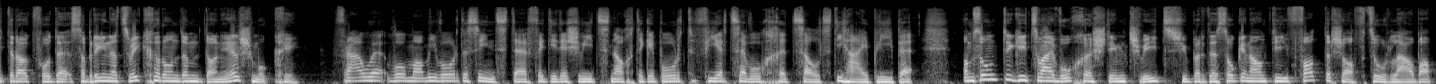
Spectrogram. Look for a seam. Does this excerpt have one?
yes; 1 cut; at 9.5 s

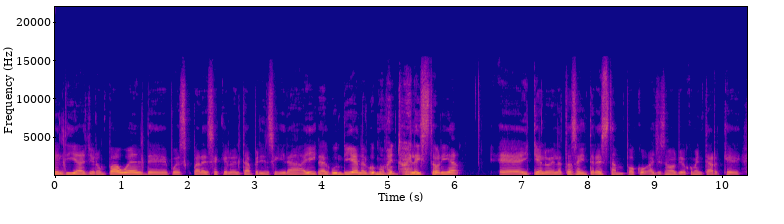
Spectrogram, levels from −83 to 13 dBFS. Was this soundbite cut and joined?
yes; 1 cut; at 3.9 s

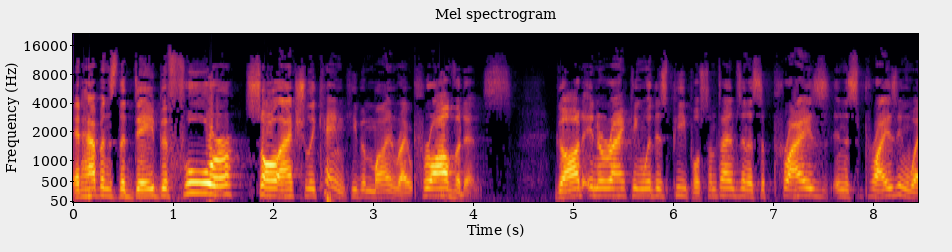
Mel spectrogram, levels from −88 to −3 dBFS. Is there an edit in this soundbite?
yes; 1 cut; at 3.4 s

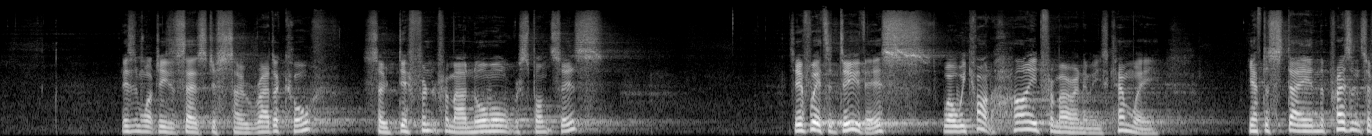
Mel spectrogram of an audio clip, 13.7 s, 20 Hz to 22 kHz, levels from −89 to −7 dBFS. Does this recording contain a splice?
no; 0 cuts

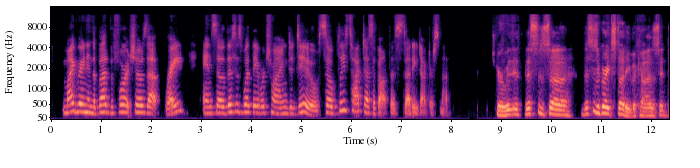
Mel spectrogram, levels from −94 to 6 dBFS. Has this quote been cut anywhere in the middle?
no; 0 cuts

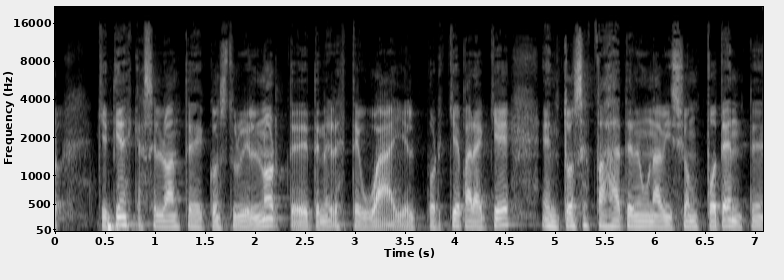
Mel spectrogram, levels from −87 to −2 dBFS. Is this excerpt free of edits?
yes; 0 cuts

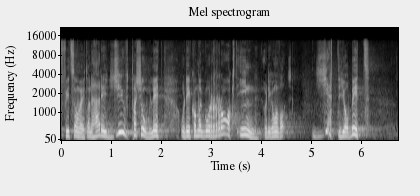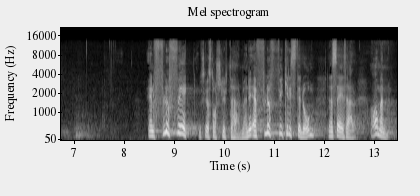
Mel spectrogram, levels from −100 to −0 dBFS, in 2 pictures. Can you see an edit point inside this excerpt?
no; 0 cuts

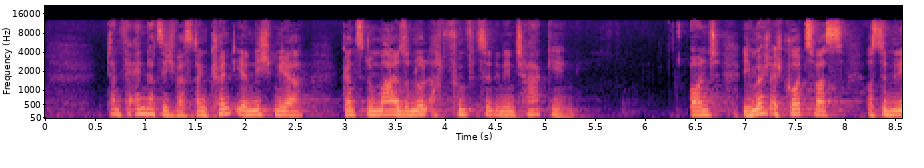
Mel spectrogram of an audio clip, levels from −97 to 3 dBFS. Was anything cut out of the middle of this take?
no; 0 cuts

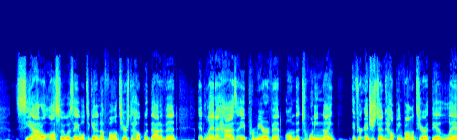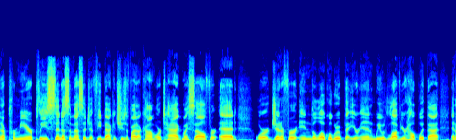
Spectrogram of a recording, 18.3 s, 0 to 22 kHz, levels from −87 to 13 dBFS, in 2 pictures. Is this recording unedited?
yes; 0 cuts

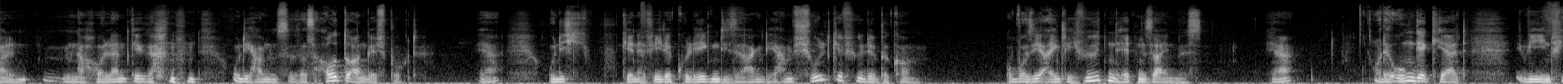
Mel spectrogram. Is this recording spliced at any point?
no; 0 cuts

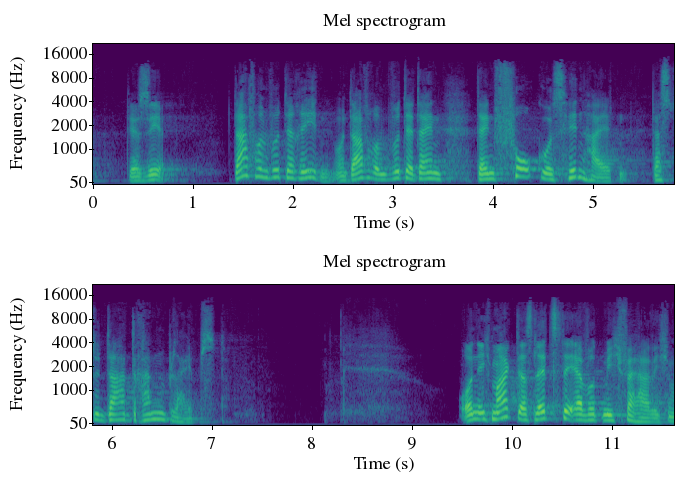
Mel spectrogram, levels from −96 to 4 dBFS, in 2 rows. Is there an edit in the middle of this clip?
no; 0 cuts

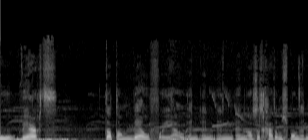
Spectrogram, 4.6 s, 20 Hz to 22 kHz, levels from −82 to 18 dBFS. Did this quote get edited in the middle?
no; 0 cuts

